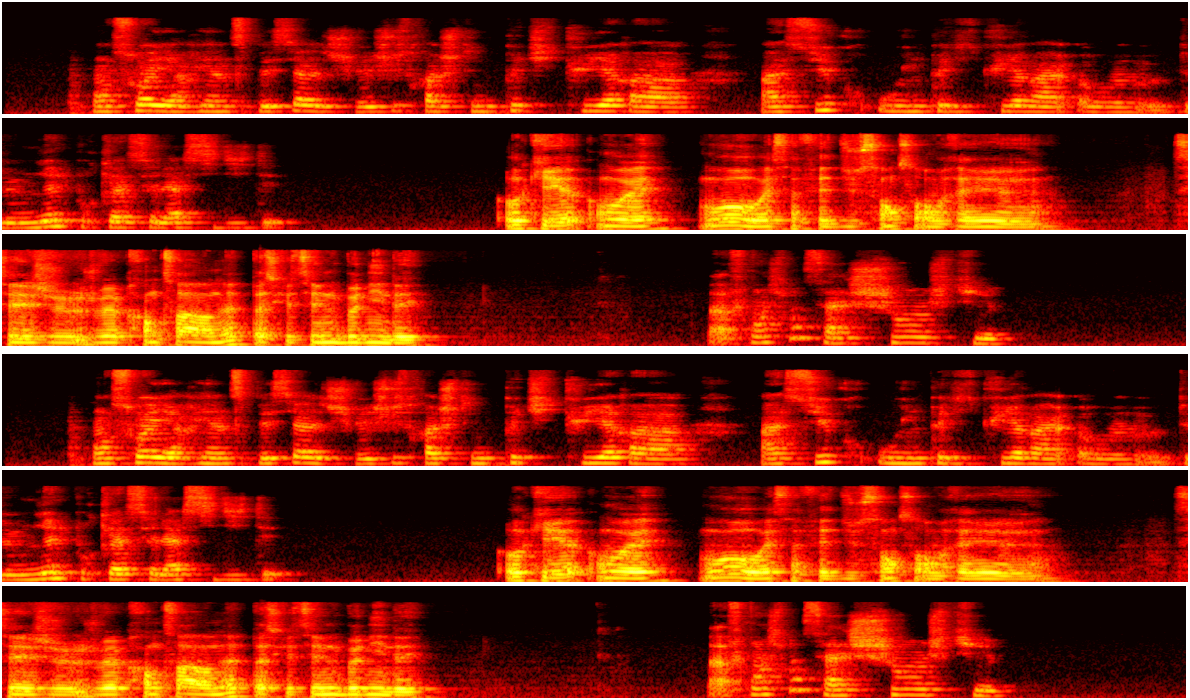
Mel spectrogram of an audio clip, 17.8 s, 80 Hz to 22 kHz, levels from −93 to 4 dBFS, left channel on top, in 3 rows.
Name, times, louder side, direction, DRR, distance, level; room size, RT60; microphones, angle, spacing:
voice 1, 0.3-3.5 3.8-7.3 15.4-16.8, right 1 dB, 55° right, 1.3 m, -31 dB
voice 2, 8.4-11.2 11.8-14.0, equal, 40° left, 1.1 m, -20 dB
4.5 x 3.0 x 2.9 m
head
